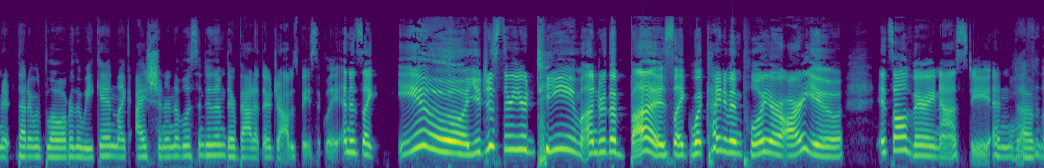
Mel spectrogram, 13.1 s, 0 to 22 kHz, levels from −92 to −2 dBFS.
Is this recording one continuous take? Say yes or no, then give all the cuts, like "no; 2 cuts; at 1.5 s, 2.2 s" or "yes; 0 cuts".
yes; 0 cuts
